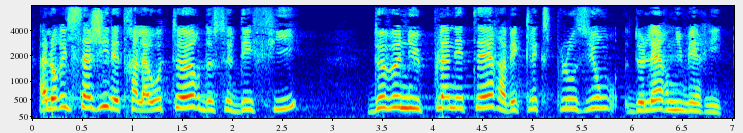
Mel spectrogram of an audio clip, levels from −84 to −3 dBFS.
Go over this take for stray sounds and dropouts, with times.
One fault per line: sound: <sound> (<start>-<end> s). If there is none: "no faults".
no faults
